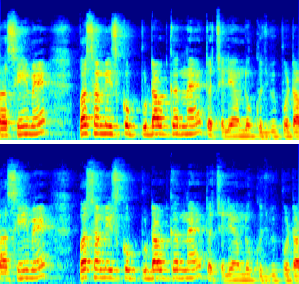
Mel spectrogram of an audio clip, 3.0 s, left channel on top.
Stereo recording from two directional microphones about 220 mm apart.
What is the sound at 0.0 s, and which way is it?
Speech, 45° left (ahead or behind).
